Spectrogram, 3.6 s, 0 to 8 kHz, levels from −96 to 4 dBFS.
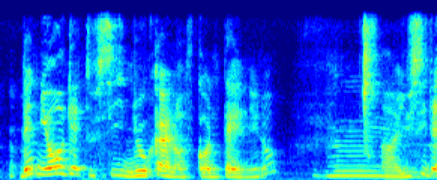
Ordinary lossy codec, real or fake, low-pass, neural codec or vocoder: none; real; 7.2 kHz; none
